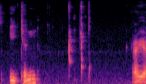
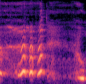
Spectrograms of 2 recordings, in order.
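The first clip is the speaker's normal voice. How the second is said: high laugh; 4 dB louder than usual. Real, not acted. Reacting to swear word.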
